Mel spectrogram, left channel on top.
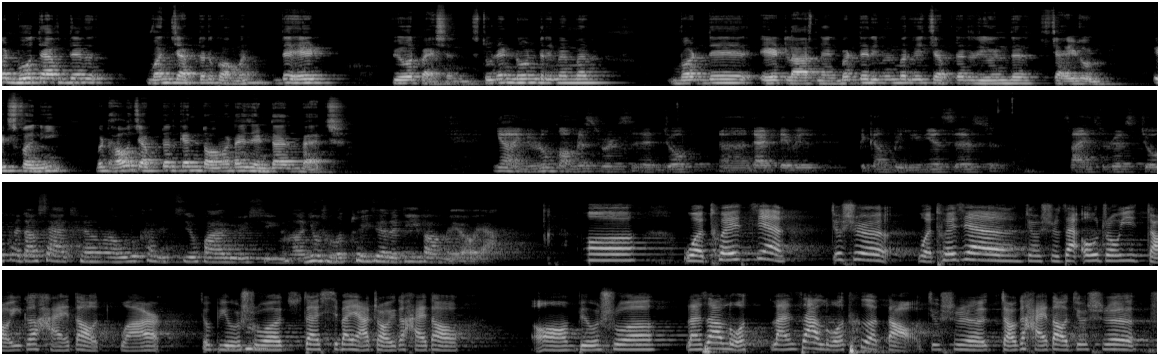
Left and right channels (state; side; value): different; both; correlation 0.00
